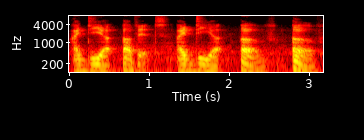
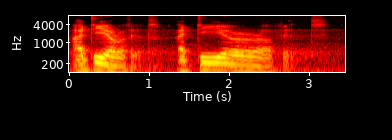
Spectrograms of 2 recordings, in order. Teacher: you stick that R in there because it's kind of like a springboard. The intrusive R is kind of like a springboard to take your vowel hit hit it with an R go back to a vowel instead of what we do in America which is we kind of we break it up.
